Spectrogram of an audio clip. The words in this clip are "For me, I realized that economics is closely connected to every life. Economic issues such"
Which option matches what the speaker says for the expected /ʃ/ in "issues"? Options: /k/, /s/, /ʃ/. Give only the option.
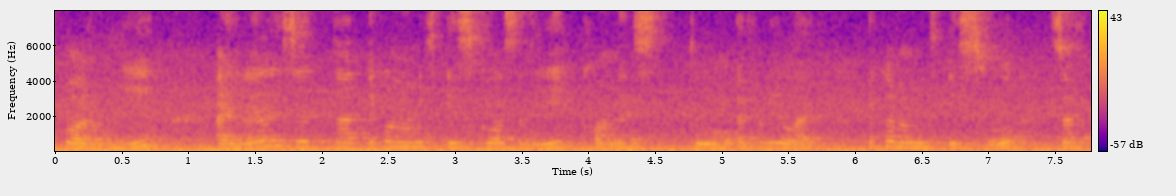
/s/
